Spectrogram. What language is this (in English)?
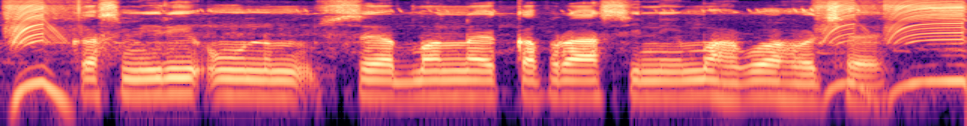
Maithili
